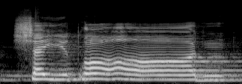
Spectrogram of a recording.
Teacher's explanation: طا کو بھی منہ بھر کے پڑھیں گے۔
